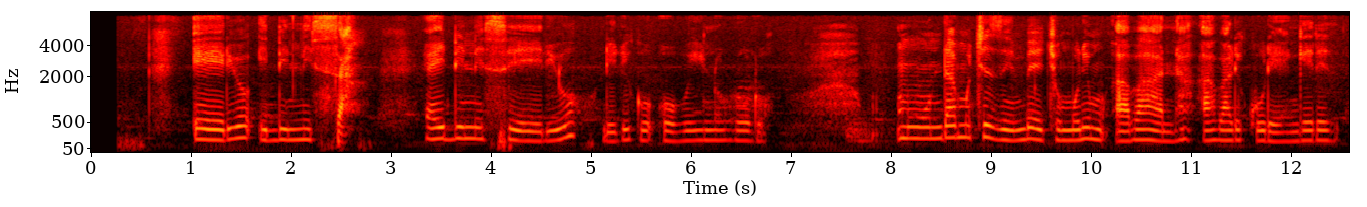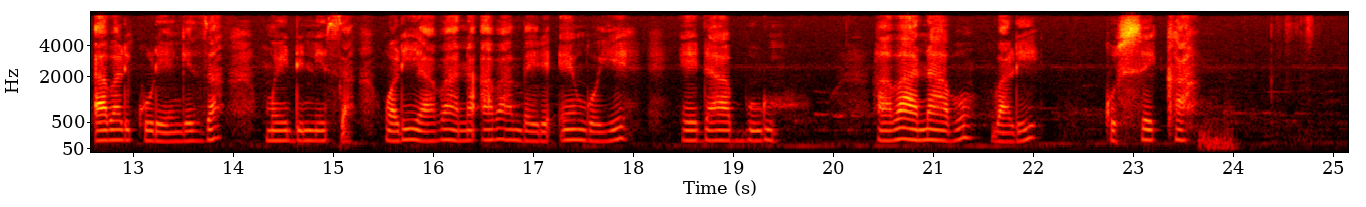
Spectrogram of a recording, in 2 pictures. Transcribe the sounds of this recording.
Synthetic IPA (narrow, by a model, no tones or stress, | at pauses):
e̞ɾjo̞ʔidinisa | eidiniseːɾjo̞liɾikuoβwiːnoɾolo | muːndamuciziːmbe̞ːco̞mulimuaβaːna | aβalikule̞ːŋɡe̞zamweːdinisa̰walijaβaːnaʔaβaːmbaiɾe̞ːŋɡo̞je̞ː | daːbulu | aβaːnaːβo̞βali | kuse̞kʰa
